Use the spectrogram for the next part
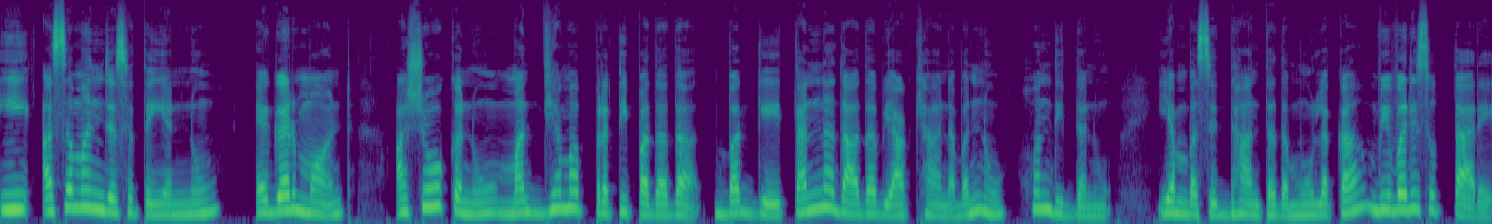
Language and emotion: Kannada, neutral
